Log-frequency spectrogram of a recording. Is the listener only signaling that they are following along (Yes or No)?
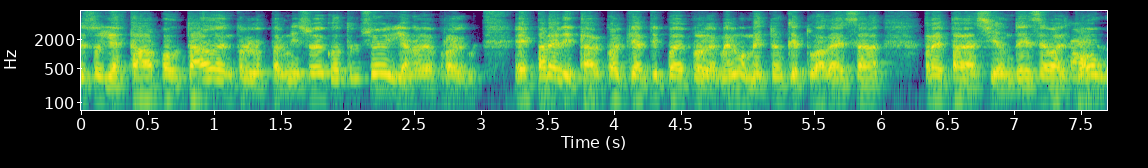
No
